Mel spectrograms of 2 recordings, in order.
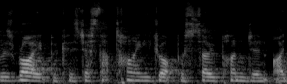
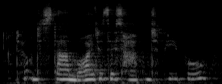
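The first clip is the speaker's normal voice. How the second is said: higher-pitched, anguished plea to understand; distressed questioning; 4 semitones higher than usual. Acted. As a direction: ask in helpless despair. Despairing questions about grandmother.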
